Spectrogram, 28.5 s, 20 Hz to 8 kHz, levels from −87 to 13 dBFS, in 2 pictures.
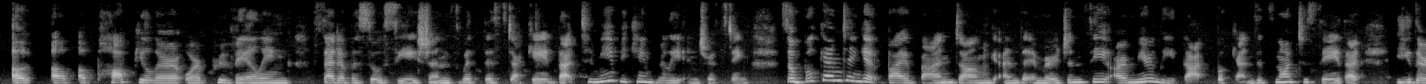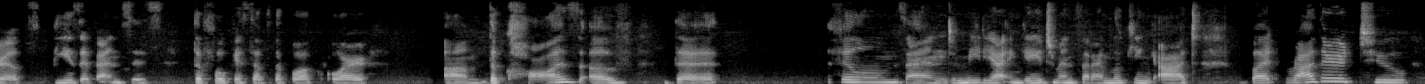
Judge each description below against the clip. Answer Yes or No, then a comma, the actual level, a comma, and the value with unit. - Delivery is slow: Yes, slow, 130 wpm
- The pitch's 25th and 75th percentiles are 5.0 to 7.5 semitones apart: No, average, 3.5 semitones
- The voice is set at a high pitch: Yes, high, 200 Hz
